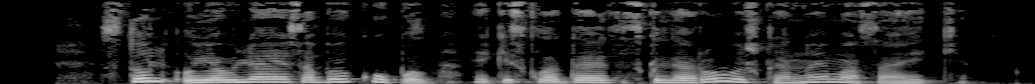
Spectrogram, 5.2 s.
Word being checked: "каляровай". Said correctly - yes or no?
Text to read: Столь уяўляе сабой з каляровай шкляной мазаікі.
yes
